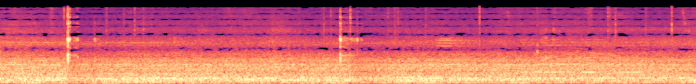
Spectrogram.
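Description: Steady low background hum with two faint clicks, one near the start and one about three and a half seconds in.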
